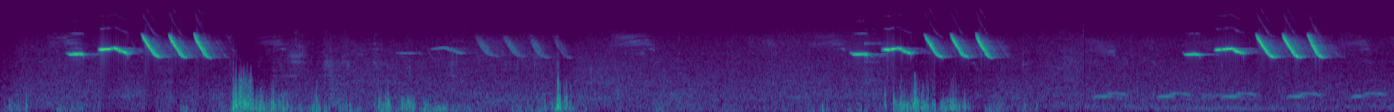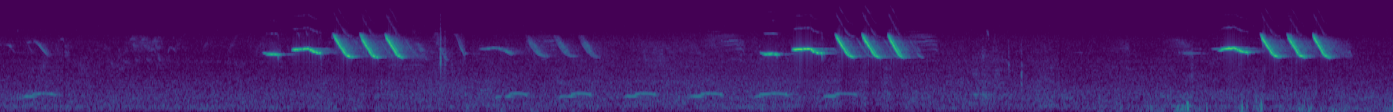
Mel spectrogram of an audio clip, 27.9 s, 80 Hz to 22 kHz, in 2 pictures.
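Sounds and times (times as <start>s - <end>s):
rufous-collared sparrow calling: 0.6s - 3.1s, 8.4s - 10.1s, 10.9s - 15.6s, 16.6s - 24.1s, 25.7s - 27.5s.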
